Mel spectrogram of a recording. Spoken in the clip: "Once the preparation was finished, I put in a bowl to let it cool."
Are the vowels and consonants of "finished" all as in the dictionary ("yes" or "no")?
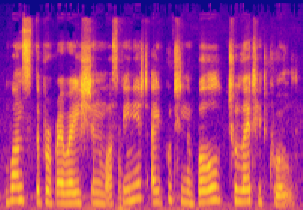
yes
